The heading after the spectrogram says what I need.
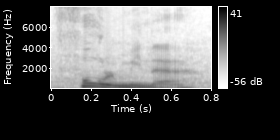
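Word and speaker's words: fulmine: word that simply means lightning should have been fulmin then he showed us his memory of the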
